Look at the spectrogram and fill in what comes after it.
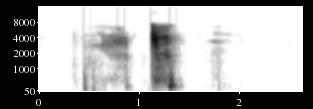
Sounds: Sneeze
